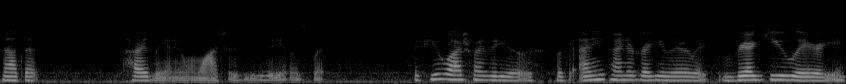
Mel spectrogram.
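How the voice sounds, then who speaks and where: The speech is mumbled at a moderate pace, broken by long, frequent pauses. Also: woman. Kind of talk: casual talk to camera while doing makeup. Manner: mumbling, chill, rambling.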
